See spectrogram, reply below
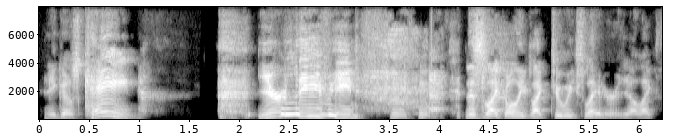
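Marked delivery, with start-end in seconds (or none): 0.4-3.2 high, loud, drawn-out call. Retold or imitated. Tank leader calling across the cells that he is leaving, loud slow call. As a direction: announce it across the tank, slowly.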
